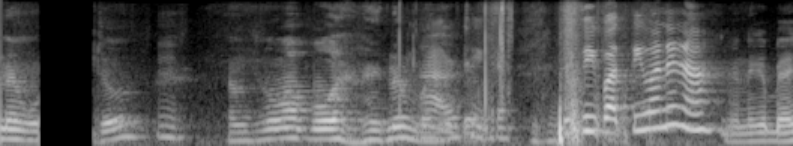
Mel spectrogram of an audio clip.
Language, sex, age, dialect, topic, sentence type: Hindi, male, 18-24, Marwari Dhudhari, agriculture, question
